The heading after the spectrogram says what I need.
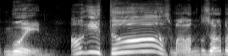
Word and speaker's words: Nguyen: kan lu tahu kan kalau orang Vietnat namanya semuanya nguyan kan ternyata dibacanya nguin.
